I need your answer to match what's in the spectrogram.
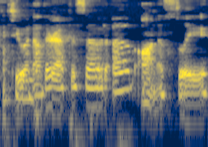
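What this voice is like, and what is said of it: Calm public radio announcer voice. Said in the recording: “doing an NPR voice ... act like I'm on NPR”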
